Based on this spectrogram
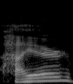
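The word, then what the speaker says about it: Jair: Brazilian J in uh the Brazilian Portuguese J sounds like the s in pleasure so it'd be Giants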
